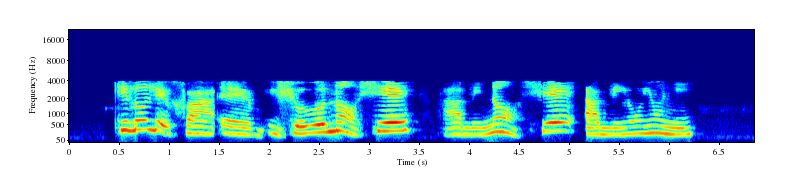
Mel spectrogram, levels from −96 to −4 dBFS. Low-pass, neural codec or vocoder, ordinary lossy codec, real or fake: 7.2 kHz; codec, 16 kHz, 4 kbps, X-Codec, HuBERT features, trained on balanced general audio; AAC, 16 kbps; fake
